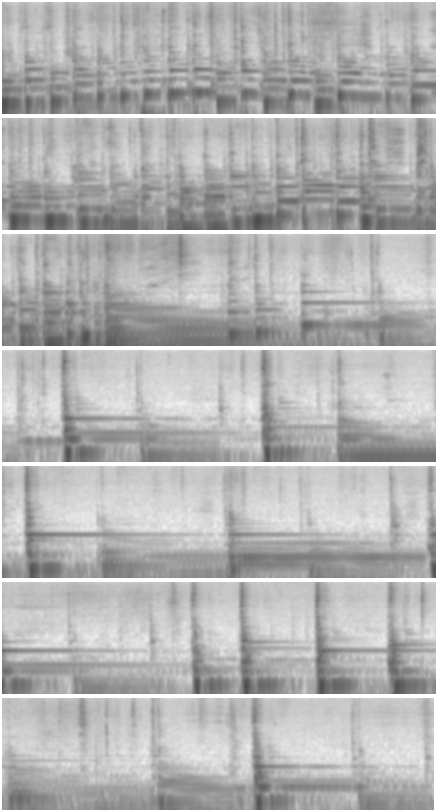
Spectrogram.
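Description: Solo acoustic double bass played pizzicato: a fast run of quickly plucked notes for the first ten seconds or so, then sparser plucked notes and double stops that each ring out for a second or two.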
